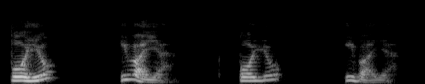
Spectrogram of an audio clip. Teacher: Aquí tenemos el yismo, que consiste en pronunciar como y, la y la doble l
